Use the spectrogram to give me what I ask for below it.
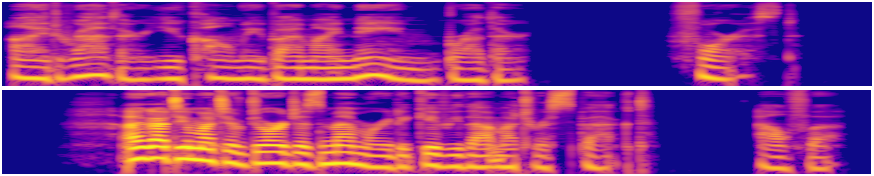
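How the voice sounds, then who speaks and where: A woman's voice: sits low, lively intonation, a little fast, a little mellow, no echo, clean studio sound, voice pushed down. A woman reading aloud voices a bitter, angry man who speaks through clenched teeth. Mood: resentful.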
